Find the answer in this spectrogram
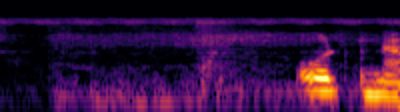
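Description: Steady high-pitched insect buzz, with a person's voice exclaiming "oh" near the end.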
